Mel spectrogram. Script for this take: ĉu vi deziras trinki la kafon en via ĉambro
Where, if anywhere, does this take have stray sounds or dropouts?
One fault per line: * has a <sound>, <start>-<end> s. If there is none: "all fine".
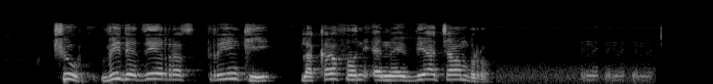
* has a laugh, 5.8-6.5 s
